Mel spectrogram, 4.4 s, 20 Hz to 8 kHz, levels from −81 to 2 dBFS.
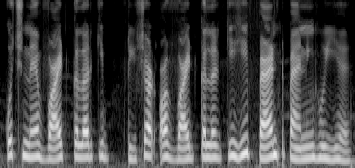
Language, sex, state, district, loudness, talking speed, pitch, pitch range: Hindi, female, Bihar, Sitamarhi, -15 LUFS, 205 wpm, 225 Hz, 205-245 Hz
